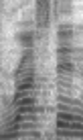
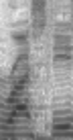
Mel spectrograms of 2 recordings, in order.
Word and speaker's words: Rustin: And it's Rustin, not Rusty, so nobody should pull up.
